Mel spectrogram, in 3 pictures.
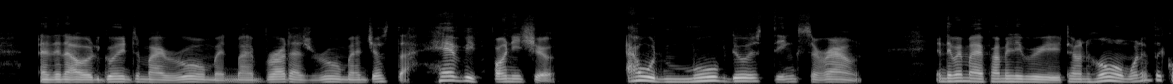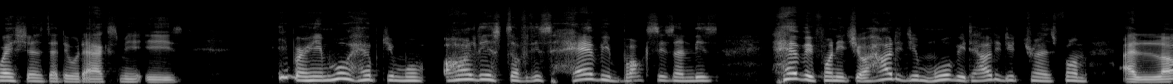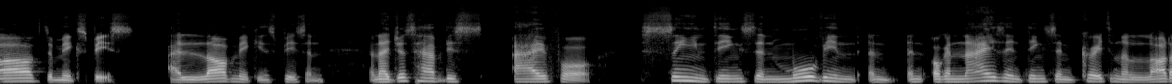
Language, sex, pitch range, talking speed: English, male, 115-160 Hz, 160 wpm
